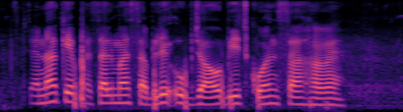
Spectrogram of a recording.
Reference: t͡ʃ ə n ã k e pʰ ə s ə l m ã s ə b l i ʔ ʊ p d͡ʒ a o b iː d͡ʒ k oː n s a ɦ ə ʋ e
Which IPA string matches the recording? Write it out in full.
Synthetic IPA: t͡ʃ ə n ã k e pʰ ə s ə l m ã s ə b l i ʔ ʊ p d͡ʒ a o b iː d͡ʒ k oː n s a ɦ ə ʋ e

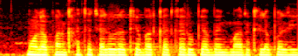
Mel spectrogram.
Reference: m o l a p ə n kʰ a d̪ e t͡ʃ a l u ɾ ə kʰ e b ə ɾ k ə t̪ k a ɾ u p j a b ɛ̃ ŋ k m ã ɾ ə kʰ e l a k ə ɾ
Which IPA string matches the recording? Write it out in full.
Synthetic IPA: m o l a p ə n kʰ a t̪ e t͡ʃ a l u ɾ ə kʰ e b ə ɾ k ə t̪ k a ɾ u p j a b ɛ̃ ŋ k m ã ɾ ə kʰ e l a p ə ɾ

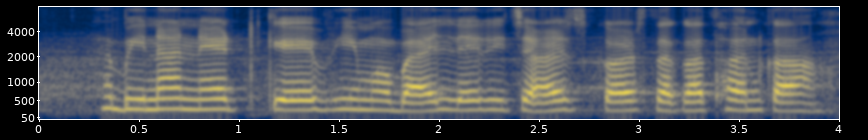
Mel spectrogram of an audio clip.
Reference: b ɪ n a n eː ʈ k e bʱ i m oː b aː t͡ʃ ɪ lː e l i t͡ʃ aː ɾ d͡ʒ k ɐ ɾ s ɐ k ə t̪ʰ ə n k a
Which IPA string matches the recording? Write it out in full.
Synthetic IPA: b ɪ n a n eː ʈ k e bʱ i m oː b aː ɪ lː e ɾ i t͡ʃ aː ɾ d͡ʒ k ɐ ɾ s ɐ k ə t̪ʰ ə n k a

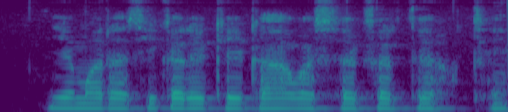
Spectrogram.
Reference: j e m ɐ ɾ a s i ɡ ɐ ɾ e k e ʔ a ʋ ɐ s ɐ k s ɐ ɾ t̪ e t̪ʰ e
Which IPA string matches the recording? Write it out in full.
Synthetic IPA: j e m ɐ ɾ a s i k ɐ ɾ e k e k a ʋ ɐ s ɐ k s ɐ ɾ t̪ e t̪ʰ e

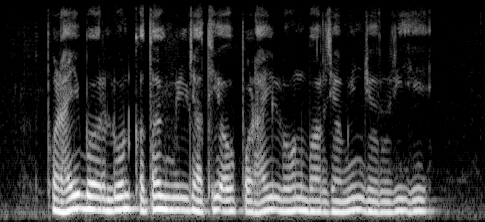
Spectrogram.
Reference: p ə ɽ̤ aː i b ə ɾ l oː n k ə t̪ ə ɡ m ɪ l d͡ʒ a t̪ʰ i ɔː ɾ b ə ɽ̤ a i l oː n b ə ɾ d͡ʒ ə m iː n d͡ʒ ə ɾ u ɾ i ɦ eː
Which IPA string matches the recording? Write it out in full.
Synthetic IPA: p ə ɽ̤ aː i b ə ɾ l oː n k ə t̪ ə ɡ m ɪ l d͡ʒ a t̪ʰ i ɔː ɾ p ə ɽ̤ a i l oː n b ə ɾ d͡ʒ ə m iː n d͡ʒ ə ɾ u ɾ i ɦ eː

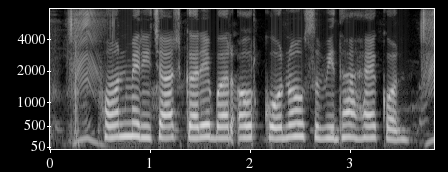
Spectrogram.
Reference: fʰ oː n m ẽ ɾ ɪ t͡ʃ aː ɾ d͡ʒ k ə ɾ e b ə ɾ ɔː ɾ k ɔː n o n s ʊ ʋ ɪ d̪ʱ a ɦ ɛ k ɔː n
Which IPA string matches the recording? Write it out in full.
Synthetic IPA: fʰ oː n m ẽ ɾ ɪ t͡ʃ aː ɾ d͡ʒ k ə ɾ e b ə ɾ ɔː ɾ k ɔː n o s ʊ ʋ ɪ d̪ʱ a ɦ ɛ k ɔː n

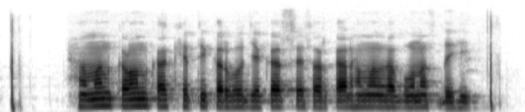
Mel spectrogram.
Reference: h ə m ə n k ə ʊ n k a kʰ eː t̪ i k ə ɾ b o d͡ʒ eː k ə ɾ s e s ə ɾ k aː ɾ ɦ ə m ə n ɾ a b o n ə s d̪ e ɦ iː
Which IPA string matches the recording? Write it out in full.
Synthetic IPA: h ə m ə n k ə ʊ n k a kʰ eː t̪ i k ə ɾ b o d͡ʒ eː k ə ɾ s e s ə ɾ k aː ɾ ɦ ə m ə n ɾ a b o n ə s d̪ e ɦ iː

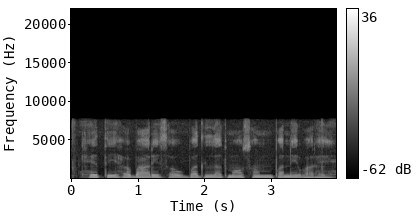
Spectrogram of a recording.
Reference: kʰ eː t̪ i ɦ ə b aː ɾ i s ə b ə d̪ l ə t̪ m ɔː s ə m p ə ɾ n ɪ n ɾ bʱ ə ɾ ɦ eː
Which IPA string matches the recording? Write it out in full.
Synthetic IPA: kʰ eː t̪ i ɦ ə b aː ɾ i s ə b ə d̪ l ə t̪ m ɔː s ə m p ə ɾ n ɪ ɾ bʱ ə ɾ ɦ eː

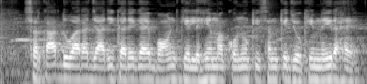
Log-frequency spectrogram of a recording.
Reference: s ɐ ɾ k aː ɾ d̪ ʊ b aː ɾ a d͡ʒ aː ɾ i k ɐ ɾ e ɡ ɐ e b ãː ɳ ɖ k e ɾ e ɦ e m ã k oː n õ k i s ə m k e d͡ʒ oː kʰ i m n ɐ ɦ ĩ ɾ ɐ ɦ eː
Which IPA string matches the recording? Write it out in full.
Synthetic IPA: s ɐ ɾ k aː ɾ d̪ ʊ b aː ɾ a d͡ʒ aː ɾ i k ɐ ɾ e ɡ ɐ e b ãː ɳ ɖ k e l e ɦ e m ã k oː n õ k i s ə m k e d͡ʒ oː kʰ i m n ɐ ɦ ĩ ɾ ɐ ɦ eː

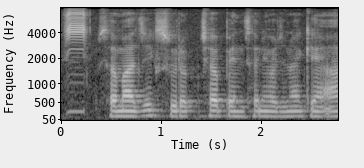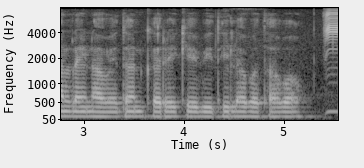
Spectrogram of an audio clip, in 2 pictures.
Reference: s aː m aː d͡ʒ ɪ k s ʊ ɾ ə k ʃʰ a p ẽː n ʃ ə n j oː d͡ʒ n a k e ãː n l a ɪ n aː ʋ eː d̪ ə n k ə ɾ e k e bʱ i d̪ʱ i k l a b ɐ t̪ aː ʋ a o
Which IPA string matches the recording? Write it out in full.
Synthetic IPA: s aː m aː d͡ʒ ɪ k s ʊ ɾ ə k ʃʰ a p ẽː n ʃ ə n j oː d͡ʒ n a k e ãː n l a ɪ n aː ʋ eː d̪ ə n k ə ɾ e k e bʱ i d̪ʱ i l a b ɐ t̪ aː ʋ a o

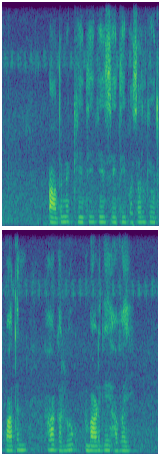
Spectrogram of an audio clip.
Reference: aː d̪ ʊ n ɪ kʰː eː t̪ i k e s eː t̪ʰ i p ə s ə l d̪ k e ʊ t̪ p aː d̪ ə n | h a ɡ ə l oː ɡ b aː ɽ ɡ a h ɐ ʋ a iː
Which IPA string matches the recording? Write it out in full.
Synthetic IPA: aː d̪ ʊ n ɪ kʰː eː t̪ i k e s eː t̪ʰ i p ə s ə l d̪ k e ʊ t̪ p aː d̪ ə n | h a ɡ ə l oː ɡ b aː ɽ ɡ e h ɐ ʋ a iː

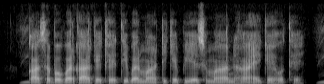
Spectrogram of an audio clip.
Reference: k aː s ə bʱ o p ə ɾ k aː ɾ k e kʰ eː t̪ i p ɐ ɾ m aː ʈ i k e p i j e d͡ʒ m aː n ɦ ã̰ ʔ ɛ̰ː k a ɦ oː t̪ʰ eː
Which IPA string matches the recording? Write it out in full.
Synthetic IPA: k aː s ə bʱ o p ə ɾ k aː ɾ k e kʰ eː t̪ i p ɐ ɾ m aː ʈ i k e p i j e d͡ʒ m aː n ɦ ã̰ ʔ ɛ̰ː k e ɦ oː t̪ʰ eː

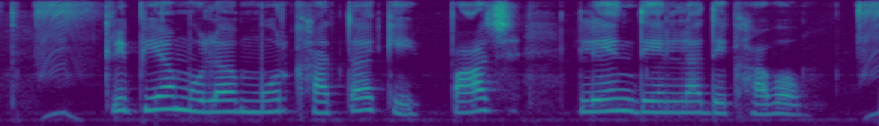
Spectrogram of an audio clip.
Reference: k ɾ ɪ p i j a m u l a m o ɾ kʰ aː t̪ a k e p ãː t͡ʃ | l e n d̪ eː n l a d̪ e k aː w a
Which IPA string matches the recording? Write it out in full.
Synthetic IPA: k ɾ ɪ p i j a m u l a m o ɾ kʰ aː t̪ a k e p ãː t͡ʃ | l e n d̪ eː n l a d̪ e kʰ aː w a

